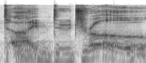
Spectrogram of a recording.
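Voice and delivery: very slow, drawn-out troll shout; troll battle cry. Acted. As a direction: bellow it like a game troll. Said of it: "he always be like".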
